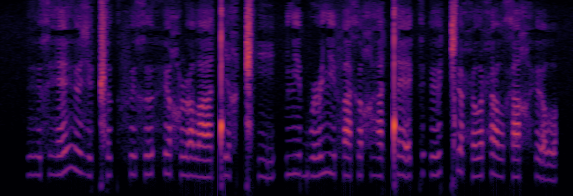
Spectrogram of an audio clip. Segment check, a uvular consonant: present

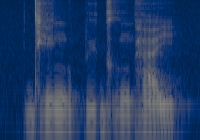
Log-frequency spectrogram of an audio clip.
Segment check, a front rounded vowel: present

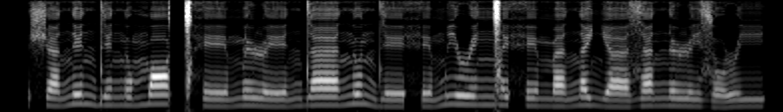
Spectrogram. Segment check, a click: present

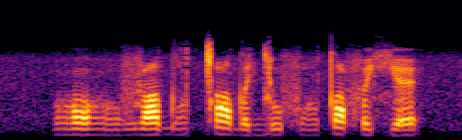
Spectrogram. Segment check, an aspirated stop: absent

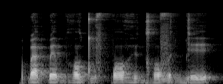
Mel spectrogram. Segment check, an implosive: present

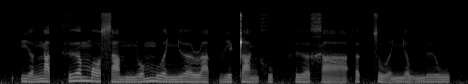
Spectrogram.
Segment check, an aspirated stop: absent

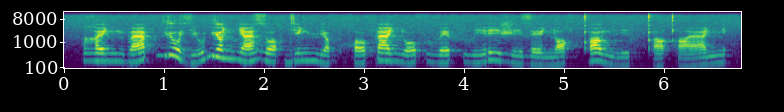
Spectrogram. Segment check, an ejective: present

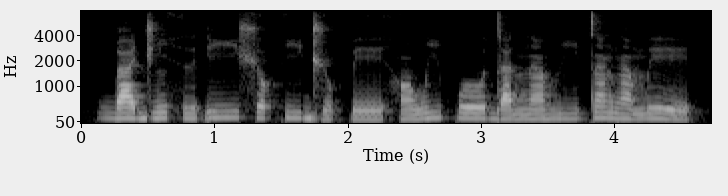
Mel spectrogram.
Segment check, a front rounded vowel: absent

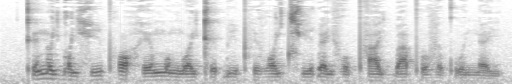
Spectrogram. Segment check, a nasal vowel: absent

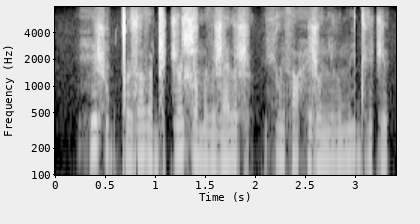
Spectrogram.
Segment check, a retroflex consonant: present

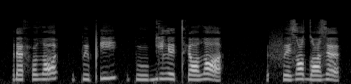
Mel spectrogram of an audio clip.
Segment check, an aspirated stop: present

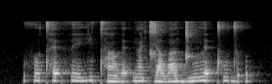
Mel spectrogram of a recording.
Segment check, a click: absent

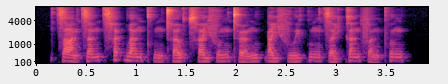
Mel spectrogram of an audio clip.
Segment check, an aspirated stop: present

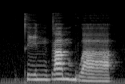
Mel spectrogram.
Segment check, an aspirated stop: absent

